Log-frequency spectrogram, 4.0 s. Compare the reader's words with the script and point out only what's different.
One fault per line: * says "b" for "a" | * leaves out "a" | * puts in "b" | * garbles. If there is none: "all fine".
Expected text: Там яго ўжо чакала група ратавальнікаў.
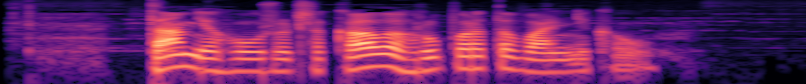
all fine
